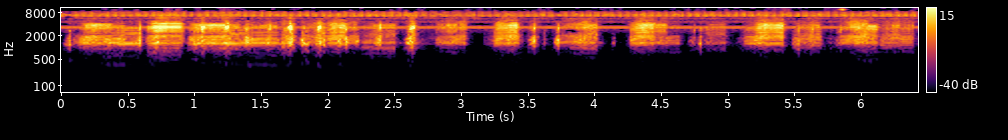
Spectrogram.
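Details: Gentle wetland chorus of croaking frogs, rasping buzzy notes in clustered bursts about once a second, several callers overlapping, a faint steady high tone in the background.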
